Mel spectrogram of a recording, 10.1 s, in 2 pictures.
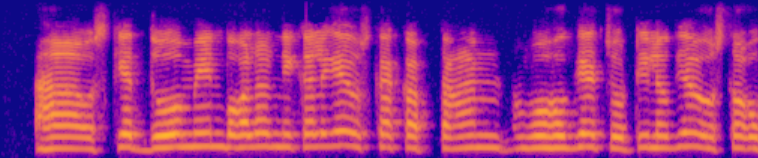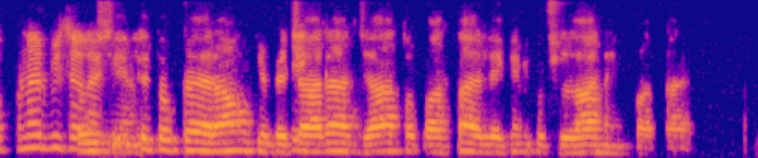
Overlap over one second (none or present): none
